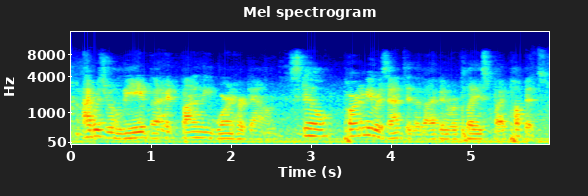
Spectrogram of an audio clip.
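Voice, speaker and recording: A man at medium pitch, fairly quick and with hardly any pauses, lively in intonation, amid audible room echo and noticeable background noise. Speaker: storyteller. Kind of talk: stand-up. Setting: stage with audience.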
